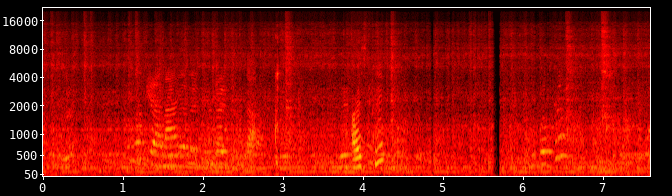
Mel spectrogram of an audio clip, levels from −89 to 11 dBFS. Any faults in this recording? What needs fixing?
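Between 4.71 and 5.74 s there's a repeated-stalls stutter. Packets were arriving late or slower than playback, so the jitter buffer kept running dry. Across 13 separate gaps the receiver held on to the last bit of sound, fading it through the longer waits, which add up to 224 ms of filler, about a fifth of that stretch, with the longest hold at 89 ms. Nothing's actually lost, but the sound drags and hiccups. A deeper or adaptive jitter buffer would ride out that slow delivery.

Then there's a short stall from a late packet at 6.32 to 6.35 s. One packet showed up roughly 17 ms behind schedule, the buffer emptied, and the receiver stretched the preceding sound by 17 ms before picking up exactly where it left off. You get a brief held moment with a faint buzz or dip, and no missing audio. A bit more buffer headroom would absorb a delay jump that small.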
